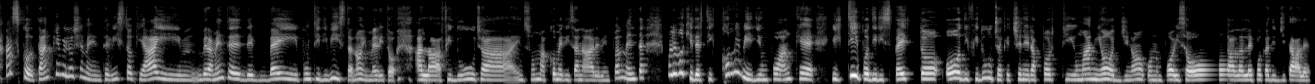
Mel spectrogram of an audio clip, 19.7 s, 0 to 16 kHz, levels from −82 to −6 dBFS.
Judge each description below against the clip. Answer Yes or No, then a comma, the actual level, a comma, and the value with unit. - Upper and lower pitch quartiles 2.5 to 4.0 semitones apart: Yes, average, 2.8 semitones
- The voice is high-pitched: Yes, high, 215 Hz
